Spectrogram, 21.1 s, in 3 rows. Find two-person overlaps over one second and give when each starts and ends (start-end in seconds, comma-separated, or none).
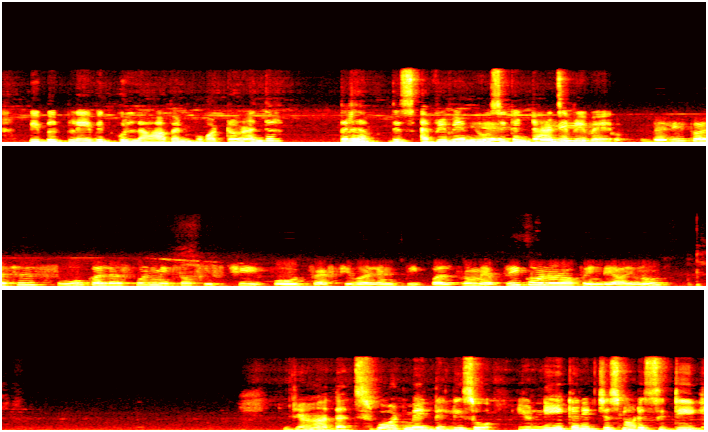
4.8-6.0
